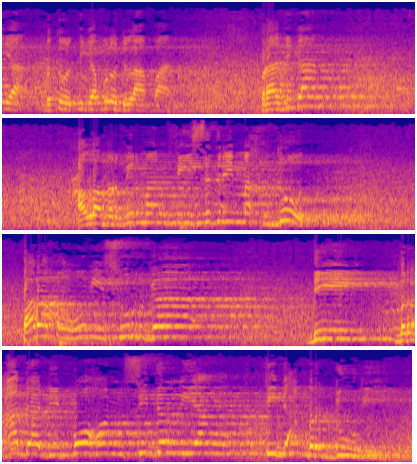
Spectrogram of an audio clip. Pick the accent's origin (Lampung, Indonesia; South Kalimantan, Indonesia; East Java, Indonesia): South Kalimantan, Indonesia; Banjarmasin; Din, pulang ke Indonesia. Kenapa pak? Di Banjarmasin kota saya lagi musim durian.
